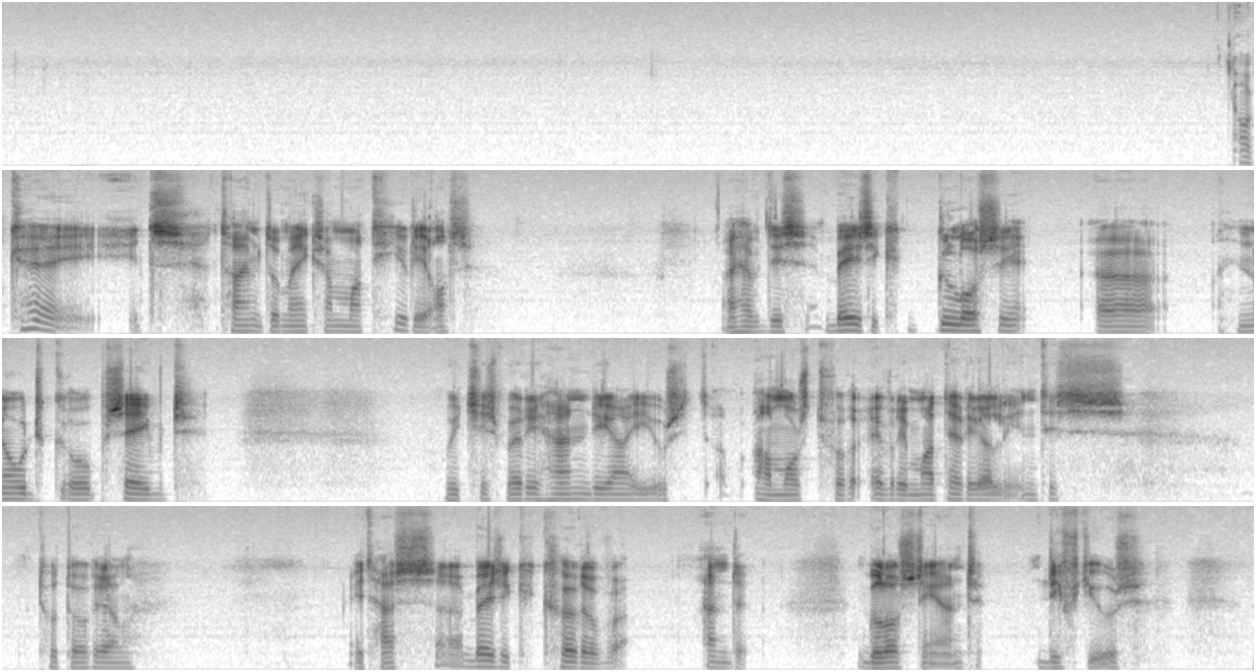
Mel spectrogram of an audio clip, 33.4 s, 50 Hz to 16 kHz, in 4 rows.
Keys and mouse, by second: 5.4-7.0 drag, 7.0 shift+F3, 9.8 x, 10.5 shift+a, 12.0 x, 12.5 alt+g, 14.0-18.0 drag, 25.5-27.6 drag, 27.6 ctrl+c, 30.5 ctrl+c, 31.8 ctrl+v.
